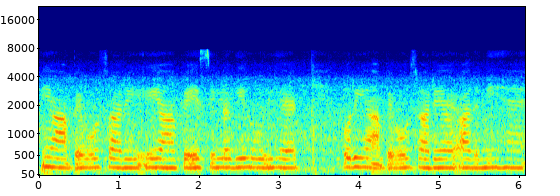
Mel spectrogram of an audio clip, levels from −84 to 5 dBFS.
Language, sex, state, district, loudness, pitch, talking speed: Hindi, female, Haryana, Rohtak, -16 LUFS, 200 Hz, 170 wpm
